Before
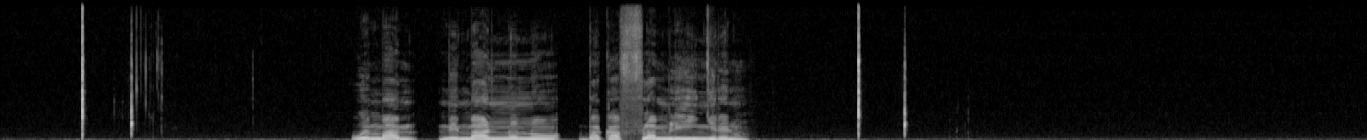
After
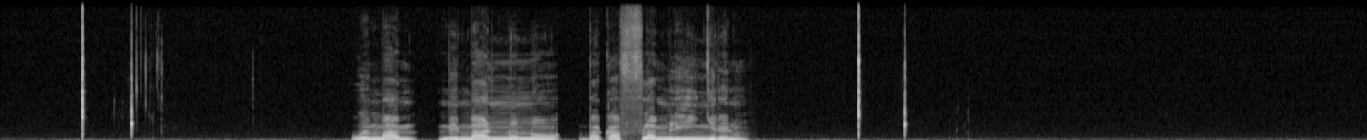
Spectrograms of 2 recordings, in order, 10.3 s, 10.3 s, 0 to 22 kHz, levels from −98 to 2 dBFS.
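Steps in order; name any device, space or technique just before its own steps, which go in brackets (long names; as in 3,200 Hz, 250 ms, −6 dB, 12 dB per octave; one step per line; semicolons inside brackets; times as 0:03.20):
parallel distortion (in parallel at −5.5 dB: hard clipping −21.5 dBFS, distortion −12 dB)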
